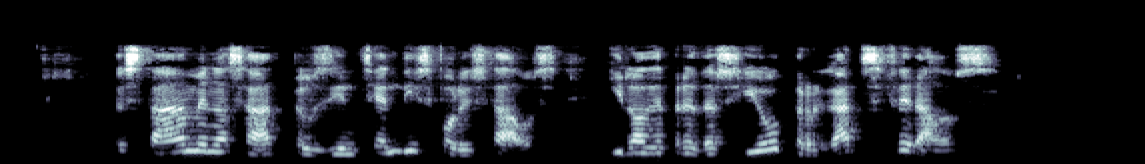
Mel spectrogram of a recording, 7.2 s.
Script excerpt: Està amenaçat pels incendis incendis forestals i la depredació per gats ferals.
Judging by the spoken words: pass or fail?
fail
